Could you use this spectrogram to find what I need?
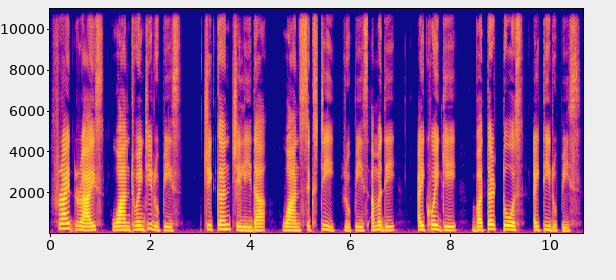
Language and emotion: Manipuri, neutral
